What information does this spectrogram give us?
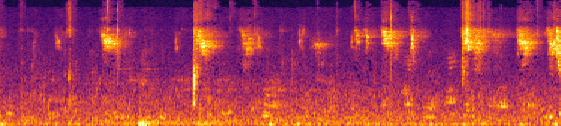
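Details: Morning feeding of Eurasian tree sparrows, with sharp high chirps scattered through the scene, some louder double notes, and faint tapping and rustling between calls.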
